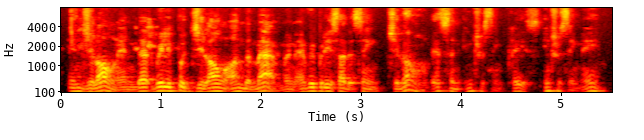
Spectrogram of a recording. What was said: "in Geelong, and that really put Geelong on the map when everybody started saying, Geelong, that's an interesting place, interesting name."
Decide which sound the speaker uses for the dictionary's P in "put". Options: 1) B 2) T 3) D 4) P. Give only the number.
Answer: 4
